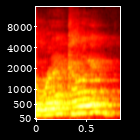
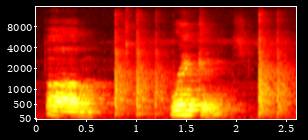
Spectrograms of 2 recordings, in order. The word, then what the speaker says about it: Rankine: zero this is the rankine or the ranking the ranking i think it's pronounced rankin measurement so this is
